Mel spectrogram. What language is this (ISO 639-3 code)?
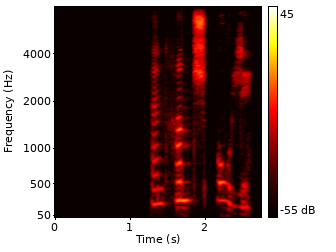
isl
